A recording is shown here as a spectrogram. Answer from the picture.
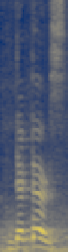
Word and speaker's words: debtors: पहला डेटर्स। देखिए यहाँ बी साइलेंट है, लिखते तो हैं DEBTORS बट इट is pronounced as डेटर। बी हमारा यहाँ पे साइलेंट है।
